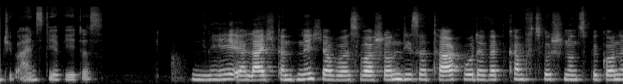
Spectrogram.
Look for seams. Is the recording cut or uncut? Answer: uncut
